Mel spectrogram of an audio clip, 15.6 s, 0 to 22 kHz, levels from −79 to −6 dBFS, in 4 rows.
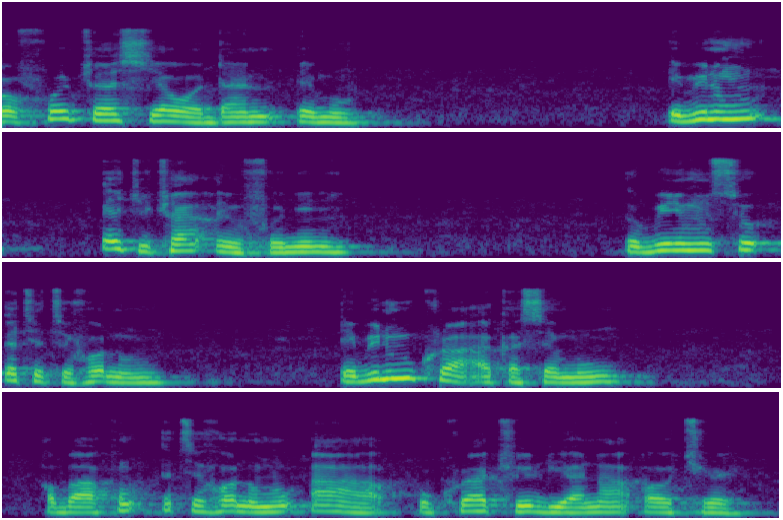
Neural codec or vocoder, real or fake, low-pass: codec, 24 kHz, 6 kbps, HILCodec; fake; 9.9 kHz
